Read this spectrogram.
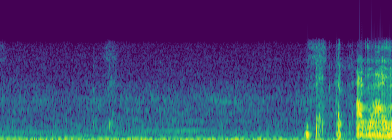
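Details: Young Pit Bull kept indoors, trying to 'talk' to its owner, gives a short burst of moaning, harmonic vocal sounds near the end, after several seconds of steady low background noise.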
